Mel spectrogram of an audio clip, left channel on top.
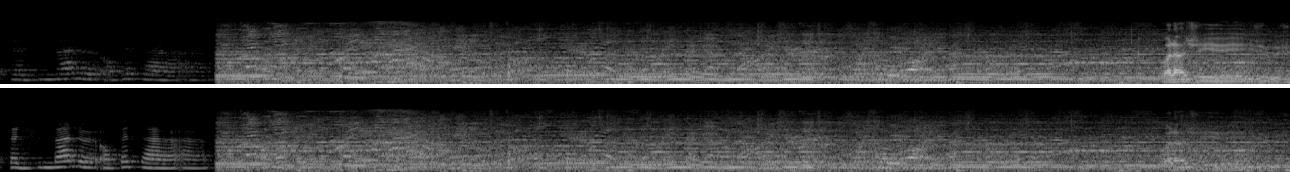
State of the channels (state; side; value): normal; both; correlation 0.85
